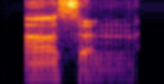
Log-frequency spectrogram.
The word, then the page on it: arson: British English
